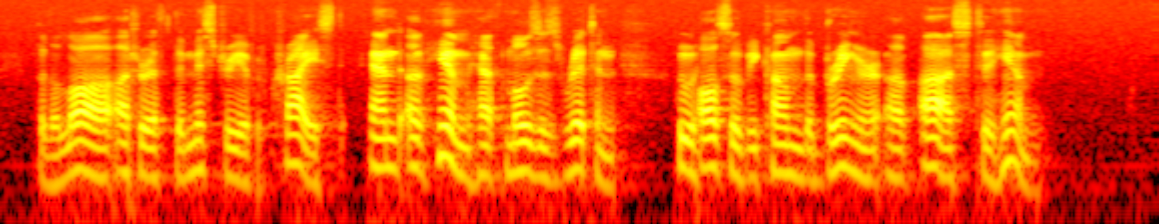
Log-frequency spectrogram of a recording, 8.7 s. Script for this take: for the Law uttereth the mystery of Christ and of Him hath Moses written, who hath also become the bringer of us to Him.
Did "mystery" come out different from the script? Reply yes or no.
no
